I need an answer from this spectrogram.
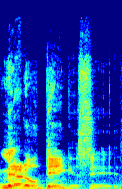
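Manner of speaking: booming monster truck ad voice; monster truck announcer. Pretend. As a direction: hype it like an arena announcer. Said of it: "monster truck announcer".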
